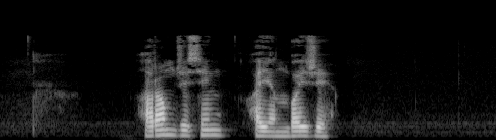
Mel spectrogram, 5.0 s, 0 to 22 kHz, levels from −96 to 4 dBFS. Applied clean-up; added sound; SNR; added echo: none; none; none; none.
